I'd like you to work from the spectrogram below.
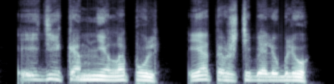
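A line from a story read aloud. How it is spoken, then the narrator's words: Muttering. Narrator (Russian): тот снова начал бормотать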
